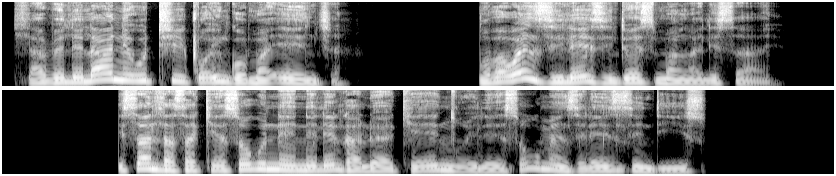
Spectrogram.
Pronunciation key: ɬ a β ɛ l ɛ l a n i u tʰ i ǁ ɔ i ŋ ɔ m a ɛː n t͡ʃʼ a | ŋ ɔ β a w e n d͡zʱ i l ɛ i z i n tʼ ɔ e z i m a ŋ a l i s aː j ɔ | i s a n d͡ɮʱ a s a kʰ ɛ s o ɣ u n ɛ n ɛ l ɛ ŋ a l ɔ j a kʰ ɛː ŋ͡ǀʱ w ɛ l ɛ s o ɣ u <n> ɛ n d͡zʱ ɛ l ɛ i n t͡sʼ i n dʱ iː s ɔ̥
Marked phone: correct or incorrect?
incorrect: m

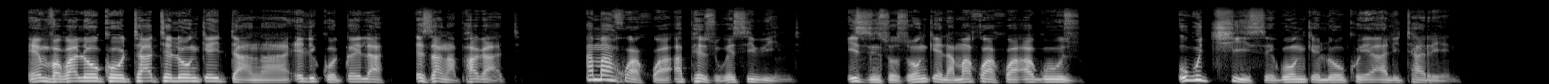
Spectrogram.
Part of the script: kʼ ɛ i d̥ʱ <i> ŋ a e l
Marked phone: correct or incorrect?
incorrect: a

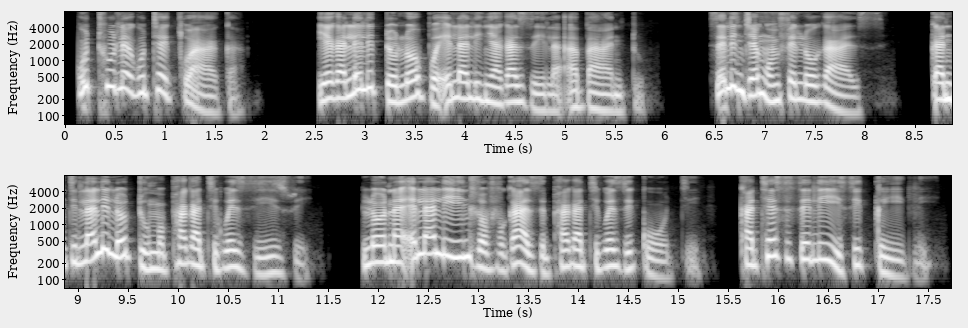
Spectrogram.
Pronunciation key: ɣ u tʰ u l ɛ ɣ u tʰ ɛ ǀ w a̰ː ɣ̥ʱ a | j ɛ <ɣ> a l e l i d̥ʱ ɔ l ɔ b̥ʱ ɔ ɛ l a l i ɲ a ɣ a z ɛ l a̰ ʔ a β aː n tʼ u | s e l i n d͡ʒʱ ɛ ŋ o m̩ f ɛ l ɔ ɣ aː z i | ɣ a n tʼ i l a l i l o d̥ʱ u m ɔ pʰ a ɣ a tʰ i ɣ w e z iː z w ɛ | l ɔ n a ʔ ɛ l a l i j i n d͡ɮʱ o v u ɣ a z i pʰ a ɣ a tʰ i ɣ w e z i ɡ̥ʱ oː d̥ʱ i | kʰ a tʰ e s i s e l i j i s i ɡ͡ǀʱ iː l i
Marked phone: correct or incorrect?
correct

